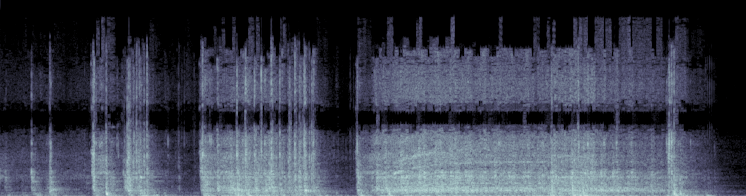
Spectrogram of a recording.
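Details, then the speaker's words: Go-kart engine with the choke and auxiliary drain removed, spun by a drill with carb cleaner sprayed in: it catches, runs roughly for a couple of seconds, then dies while the drill keeps spinning. "It started, and then it kind of died. And this drill was still spinning."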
